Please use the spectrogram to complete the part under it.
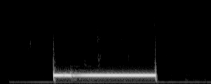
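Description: Telephone ringing tone heard while placing a call: a single steady, mid-pitched ring burst lasting about a second, then silence, with only a faint low hum underneath.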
